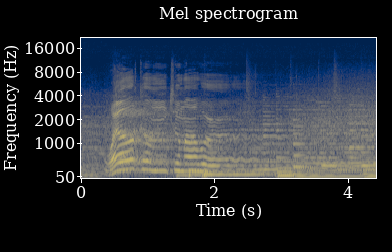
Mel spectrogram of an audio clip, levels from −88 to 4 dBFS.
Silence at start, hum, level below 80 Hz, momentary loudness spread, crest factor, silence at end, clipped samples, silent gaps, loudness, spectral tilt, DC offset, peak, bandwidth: 0 s; none; -38 dBFS; 9 LU; 18 dB; 0 s; under 0.1%; none; -23 LUFS; -6.5 dB/octave; under 0.1%; -6 dBFS; 11.5 kHz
